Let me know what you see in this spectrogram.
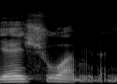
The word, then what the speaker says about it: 예슈아: 또 예수님의 원래 이스라엘 발음이 예슈아입니다.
